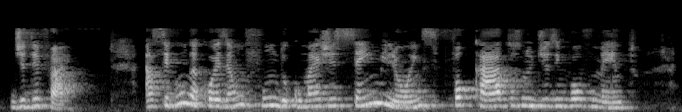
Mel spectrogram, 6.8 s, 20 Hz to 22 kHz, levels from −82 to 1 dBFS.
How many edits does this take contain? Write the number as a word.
zero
